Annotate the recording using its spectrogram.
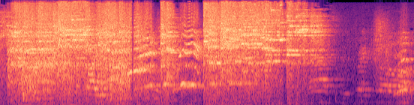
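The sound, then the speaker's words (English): Dishes, eggs and dry spaghetti are hurled onto a kitchen floor in a loud, continuous clatter of breaking crockery and clinking shards for about four seconds, with a voice beneath, then the noise fades to a few scattered tinkles. “In the kitchen, Connie hurls dishes, eggs, and dry spaghetti to the floor.”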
